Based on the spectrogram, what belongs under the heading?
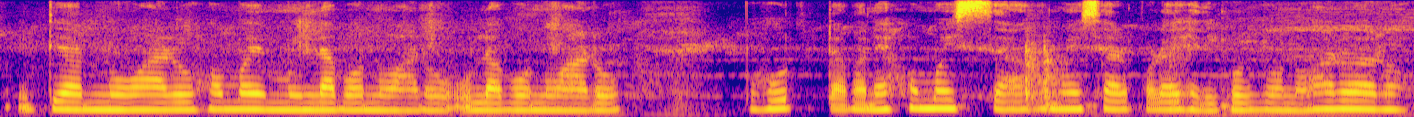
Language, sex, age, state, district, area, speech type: Assamese, female, 30-45, Assam, Udalguri, rural, spontaneous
